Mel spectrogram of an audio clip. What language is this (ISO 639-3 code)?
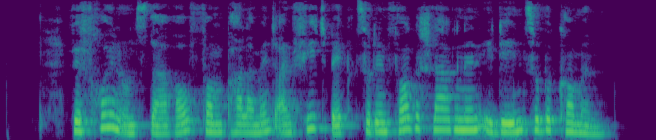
deu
